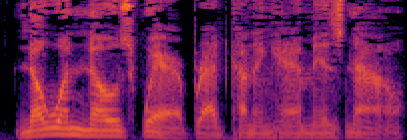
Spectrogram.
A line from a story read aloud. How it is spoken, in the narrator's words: Shin said flatly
